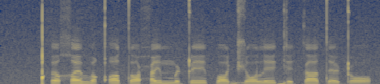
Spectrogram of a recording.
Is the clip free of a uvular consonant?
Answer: no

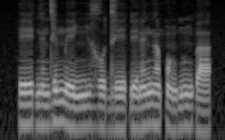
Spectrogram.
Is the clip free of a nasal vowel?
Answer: no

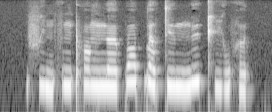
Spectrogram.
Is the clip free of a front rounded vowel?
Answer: no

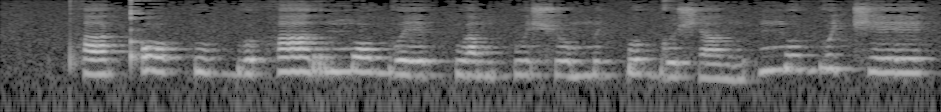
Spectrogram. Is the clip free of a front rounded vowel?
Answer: yes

